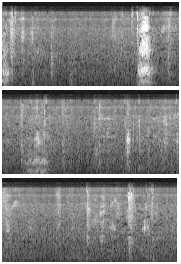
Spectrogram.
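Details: Shiba Inu puppies, mostly quiet with faint squeaks, broken by one loud harsh yelp about a third of the way in. A lower, rougher growl-like grumble follows a little later, then sparse soft squeaks.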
